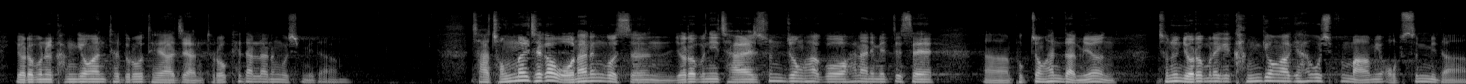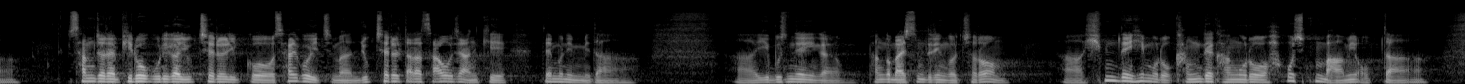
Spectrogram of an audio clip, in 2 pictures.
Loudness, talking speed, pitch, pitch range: -26 LUFS, 300 characters per minute, 115 Hz, 100-130 Hz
